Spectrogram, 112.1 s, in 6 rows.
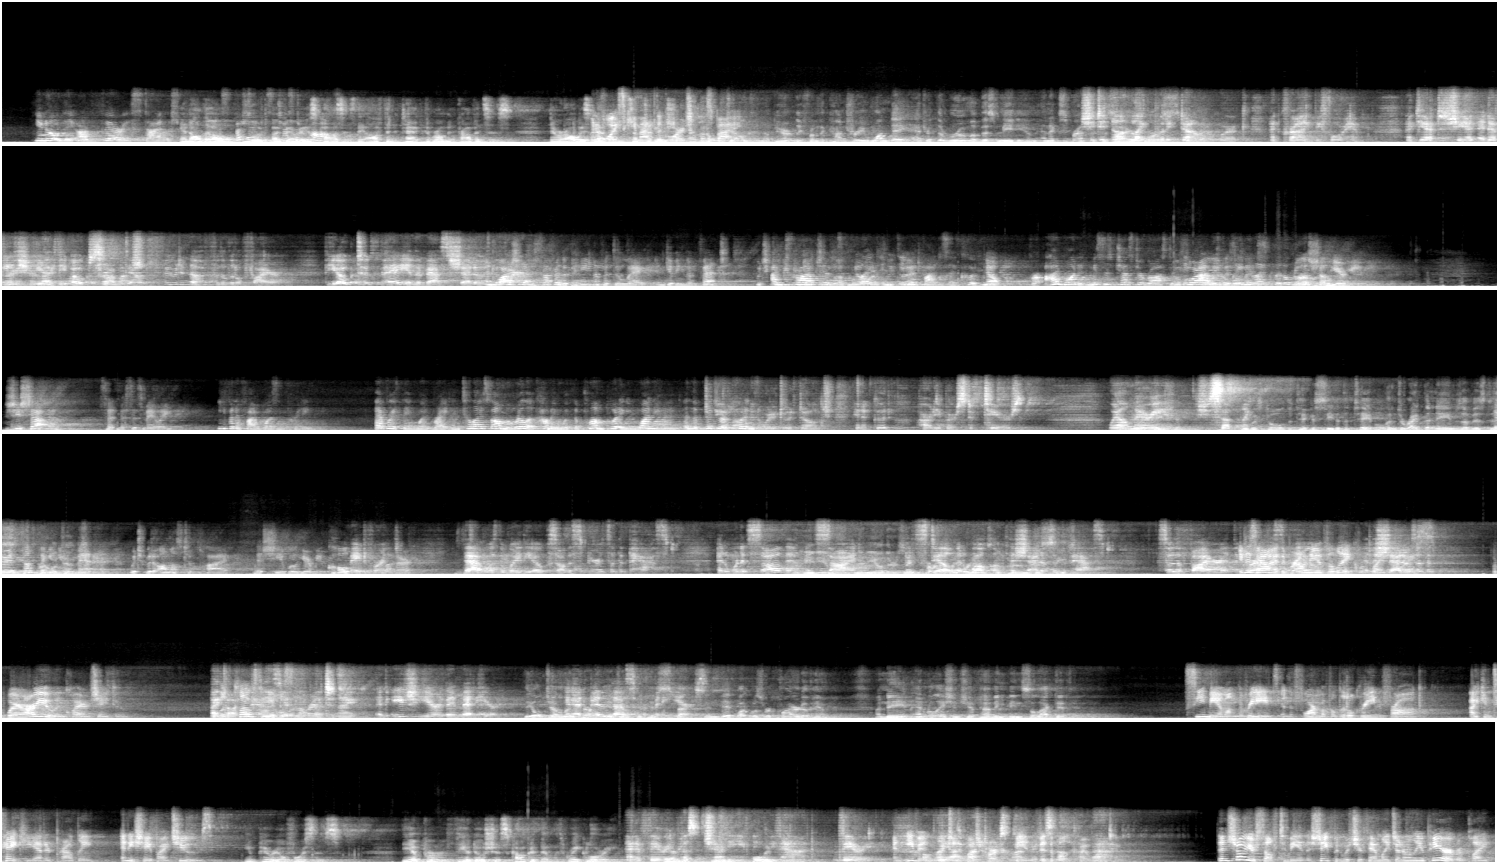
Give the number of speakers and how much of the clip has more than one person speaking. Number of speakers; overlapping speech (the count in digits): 7, about 31%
